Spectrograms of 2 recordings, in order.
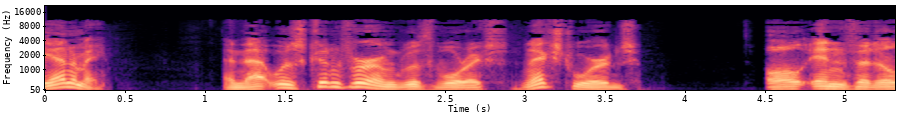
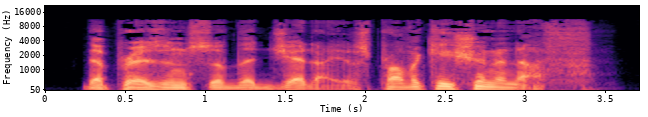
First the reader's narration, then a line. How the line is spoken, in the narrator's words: Vorek growled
